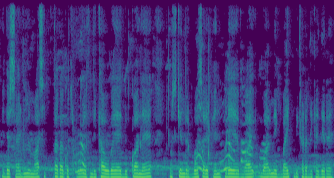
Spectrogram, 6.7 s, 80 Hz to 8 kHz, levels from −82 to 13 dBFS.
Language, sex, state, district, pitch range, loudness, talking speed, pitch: Hindi, male, Rajasthan, Bikaner, 140-150 Hz, -15 LUFS, 270 wpm, 145 Hz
